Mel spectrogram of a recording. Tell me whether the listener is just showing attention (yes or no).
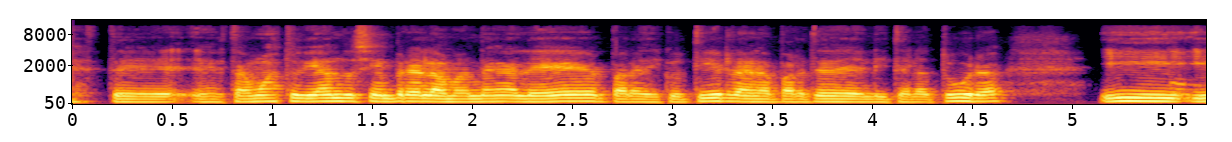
yes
